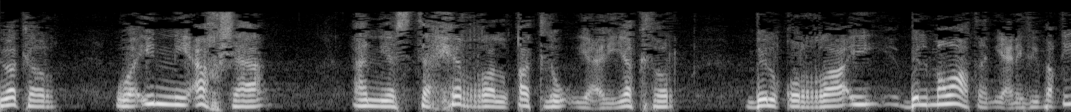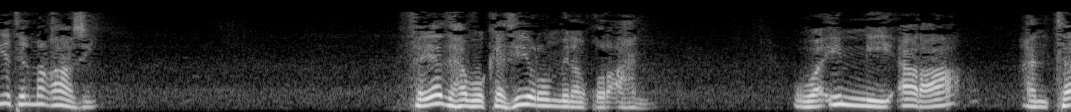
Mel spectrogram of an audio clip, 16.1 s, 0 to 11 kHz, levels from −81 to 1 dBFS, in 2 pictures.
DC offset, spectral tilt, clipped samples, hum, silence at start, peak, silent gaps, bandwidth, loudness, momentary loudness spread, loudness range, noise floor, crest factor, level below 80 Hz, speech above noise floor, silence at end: under 0.1%; -7 dB/octave; under 0.1%; none; 0 s; -2 dBFS; none; 8 kHz; -17 LUFS; 11 LU; 4 LU; -51 dBFS; 16 dB; -50 dBFS; 36 dB; 0 s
